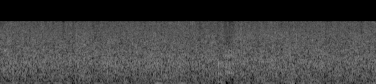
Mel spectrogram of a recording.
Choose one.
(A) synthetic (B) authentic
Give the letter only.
B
